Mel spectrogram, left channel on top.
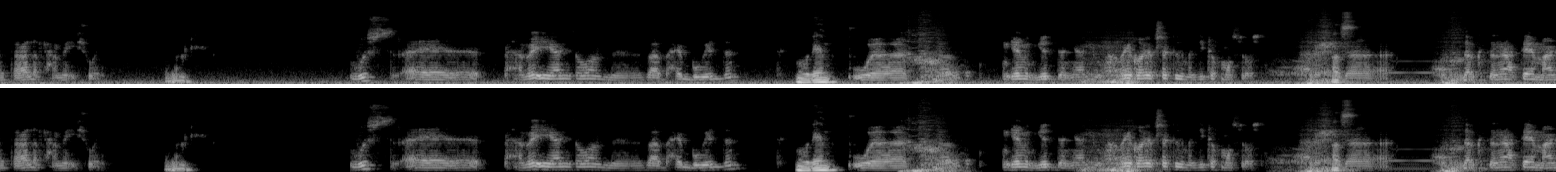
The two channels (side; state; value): left; noise; rumble, 12 dB below the sound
